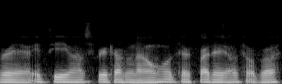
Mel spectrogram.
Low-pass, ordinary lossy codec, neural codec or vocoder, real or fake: 7.2 kHz; none; codec, 16 kHz, 0.8 kbps, ZipCodec; fake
